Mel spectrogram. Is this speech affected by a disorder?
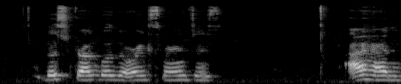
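Yes: cerebral palsy; diagnosed at 9 months after delayed development.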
